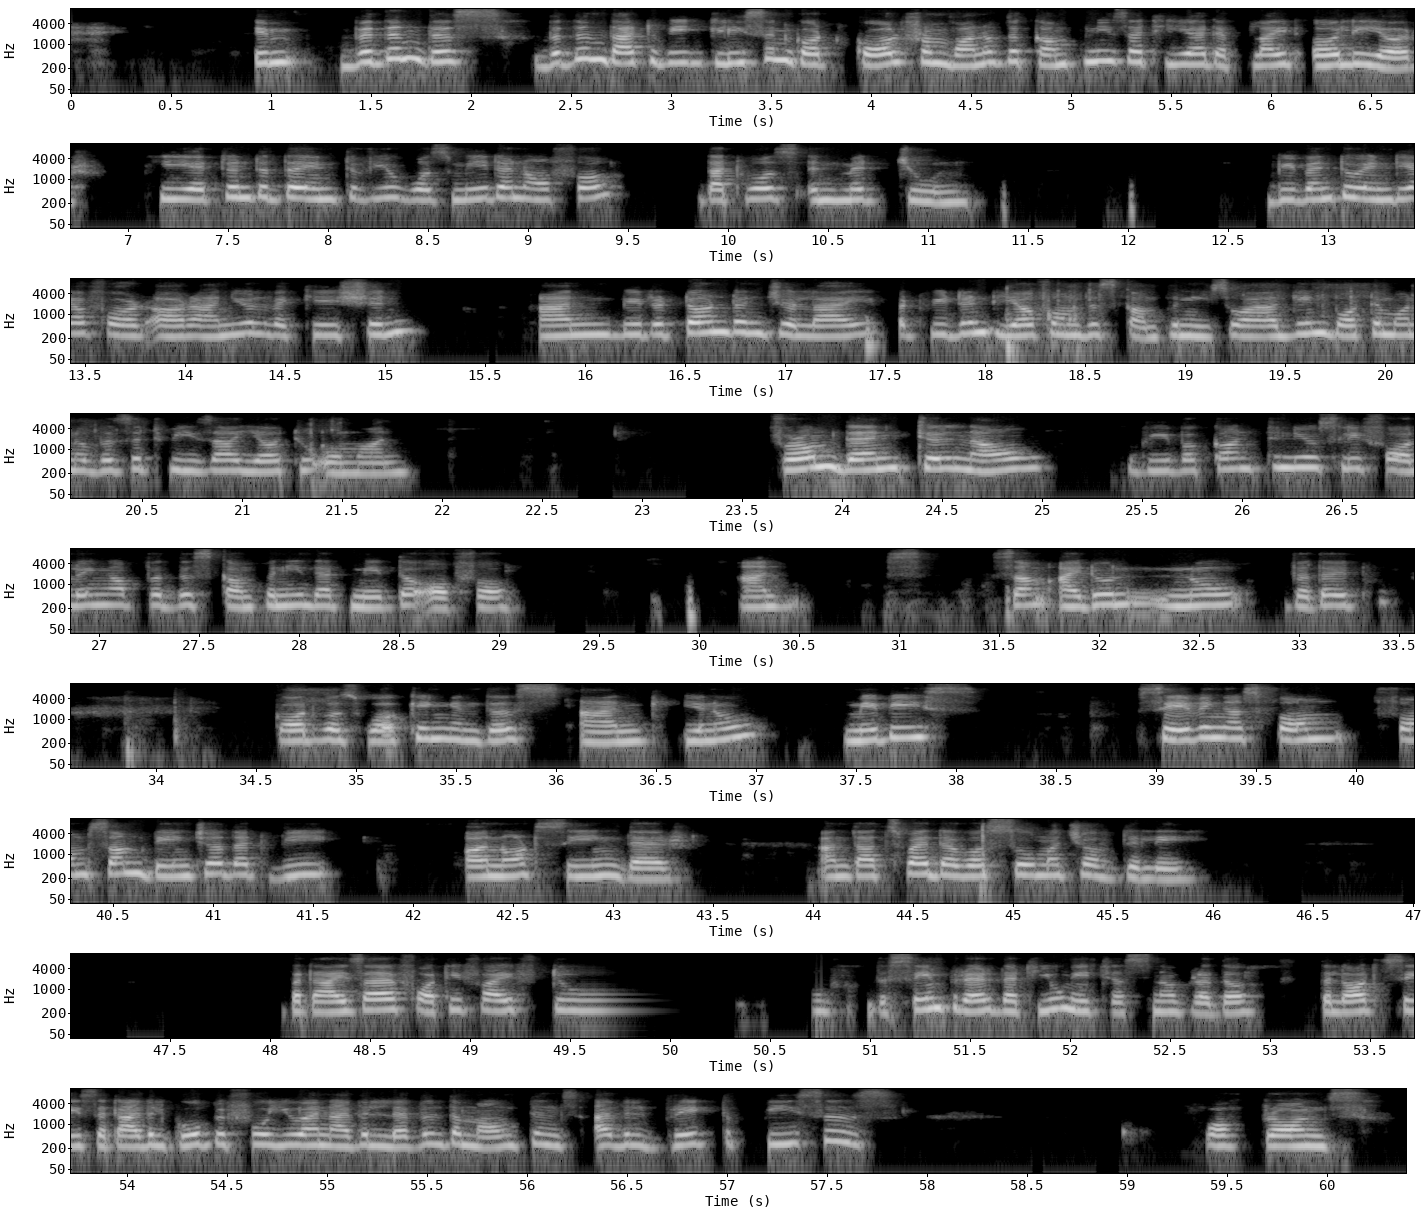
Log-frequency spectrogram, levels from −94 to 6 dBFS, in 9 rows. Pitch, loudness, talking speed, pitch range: 255 Hz, -23 LUFS, 150 wpm, 235-280 Hz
